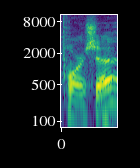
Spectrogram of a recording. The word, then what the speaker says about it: Porsche: pronunciation please it's porsche well so if you imagine like in the german language danka right there's an e at the end porsha there's an e at the end and you basically pronounce all the letters and in the name porsche and then of course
